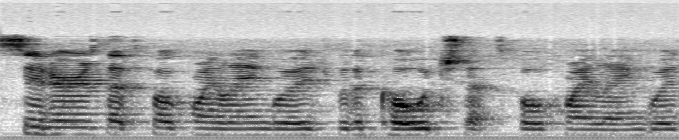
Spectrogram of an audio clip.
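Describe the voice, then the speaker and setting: At a moderate pace, a woman speaks with a medium pitch while noticeable background noise sits behind her. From US West Coast (San Francisco), born in Russia. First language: Russian. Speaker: circus contortionist. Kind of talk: casual interview chat. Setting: podcast.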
